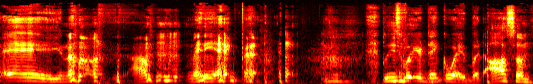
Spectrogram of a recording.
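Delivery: put-on light touch of Spanish accent. Retelling what Manny Acta said at a club: Manny Acta impression, slight Spanish accent. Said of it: "he spoke with a much less Spanish accent".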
